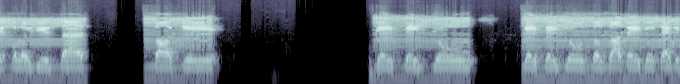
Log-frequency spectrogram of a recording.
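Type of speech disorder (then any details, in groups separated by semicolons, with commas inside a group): Electrolarynx speech; laryngectomy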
